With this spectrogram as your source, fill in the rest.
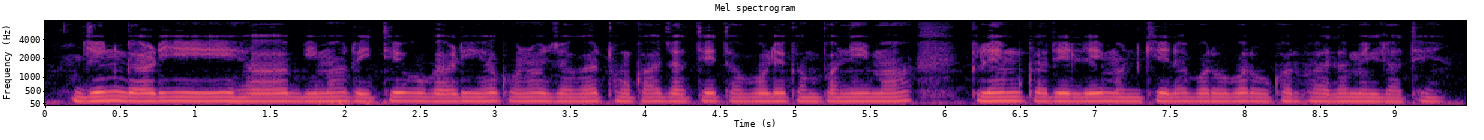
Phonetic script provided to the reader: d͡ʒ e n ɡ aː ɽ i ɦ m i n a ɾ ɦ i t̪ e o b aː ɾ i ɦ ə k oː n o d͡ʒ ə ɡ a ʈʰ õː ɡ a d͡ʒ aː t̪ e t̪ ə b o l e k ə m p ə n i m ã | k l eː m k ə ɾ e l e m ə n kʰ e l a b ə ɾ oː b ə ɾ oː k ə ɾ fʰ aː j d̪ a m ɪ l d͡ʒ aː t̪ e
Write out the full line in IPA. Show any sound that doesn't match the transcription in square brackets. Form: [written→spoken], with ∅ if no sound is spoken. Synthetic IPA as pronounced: d͡ʒ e n ɡ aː ɽ i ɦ [m→b] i [n→m] a ɾ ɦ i t̪ e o [b→ɡ] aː [ɾ→ɽ] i ɦ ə k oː n o d͡ʒ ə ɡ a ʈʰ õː [ɡ→k] a d͡ʒ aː t̪ e t̪ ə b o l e k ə m p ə n i m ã | k l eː m k ə ɾ e l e m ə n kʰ e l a b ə ɾ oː b ə ɾ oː k ə ɾ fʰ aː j d̪ a m ɪ l d͡ʒ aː t̪ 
